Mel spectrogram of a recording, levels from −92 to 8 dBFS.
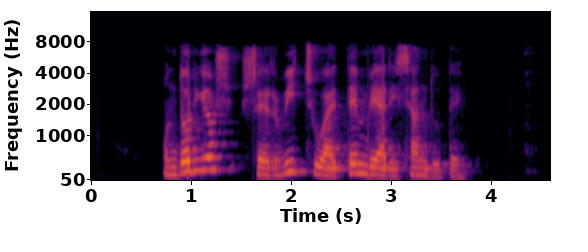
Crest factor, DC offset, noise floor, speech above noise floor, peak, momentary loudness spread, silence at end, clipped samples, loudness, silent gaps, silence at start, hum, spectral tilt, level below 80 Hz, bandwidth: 18 dB; under 0.1%; -87 dBFS; 53 dB; -18 dBFS; 13 LU; 0.85 s; under 0.1%; -34 LUFS; none; 0.7 s; none; -4 dB/octave; -74 dBFS; 7.6 kHz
